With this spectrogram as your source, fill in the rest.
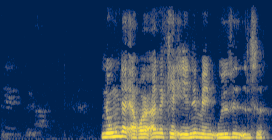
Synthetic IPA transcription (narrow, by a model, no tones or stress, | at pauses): no̝ːn̩d̥æʔæɐʁɶ̰ɐnəkʰæʔenəmee̝nuðˠʋið̞̰ˠl̩sə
